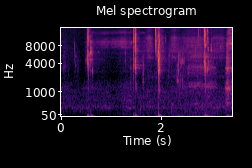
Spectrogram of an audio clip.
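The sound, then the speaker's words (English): Someone chews a hard Ricola lemon mint sugar-free cough drop, making about five sharp, crisp crunching clicks at irregular intervals over a soft, quiet background with no talking. “there's cough drops getting in the way.”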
